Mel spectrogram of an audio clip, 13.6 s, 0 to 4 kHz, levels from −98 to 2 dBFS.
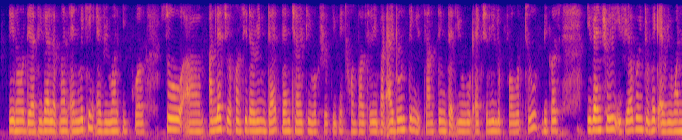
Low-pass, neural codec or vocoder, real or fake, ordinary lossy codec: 3.6 kHz; codec, 16 kHz, 8 kbps, FreqCodec, smaller model; fake; none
